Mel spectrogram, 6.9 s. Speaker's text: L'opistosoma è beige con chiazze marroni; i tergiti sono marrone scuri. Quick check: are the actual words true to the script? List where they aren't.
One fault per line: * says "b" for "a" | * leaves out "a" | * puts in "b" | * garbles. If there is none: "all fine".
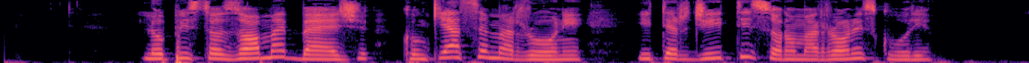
all fine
